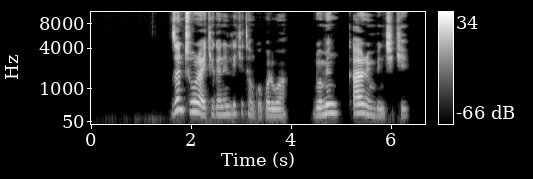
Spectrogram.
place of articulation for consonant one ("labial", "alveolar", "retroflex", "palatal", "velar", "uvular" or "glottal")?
alveolar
